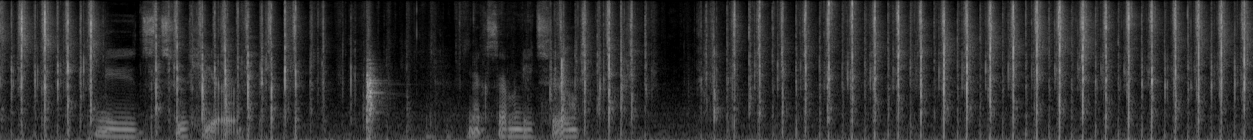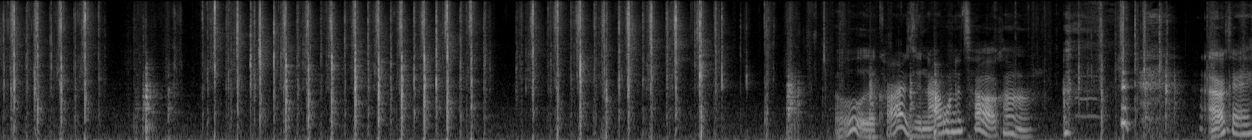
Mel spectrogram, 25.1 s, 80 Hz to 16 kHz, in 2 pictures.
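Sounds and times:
cards shuffled by hand: 0:00.0 - 0:04.3, 0:05.4 - 0:13.6, 0:14.2 - 0:21.1, 0:22.9 - 0:24.2.

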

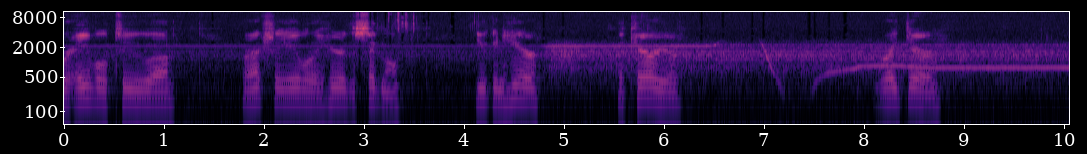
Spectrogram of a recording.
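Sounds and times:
sweeping radio tone: 0:04.2 - 0:10.0
radio beat-note whistle: 0:04.7 - 0:10.0.

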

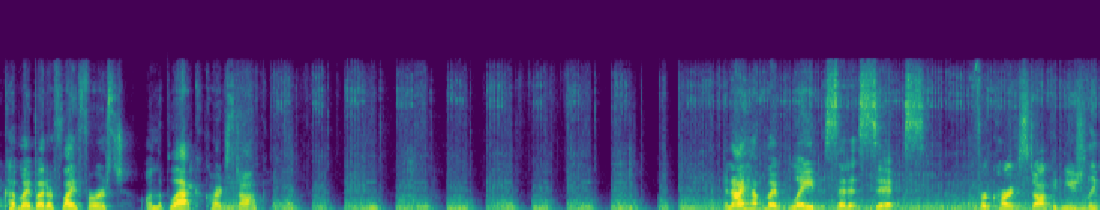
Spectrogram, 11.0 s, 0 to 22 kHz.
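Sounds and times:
cutting machine motors whirring: 0:02.2 - 0:11.0.

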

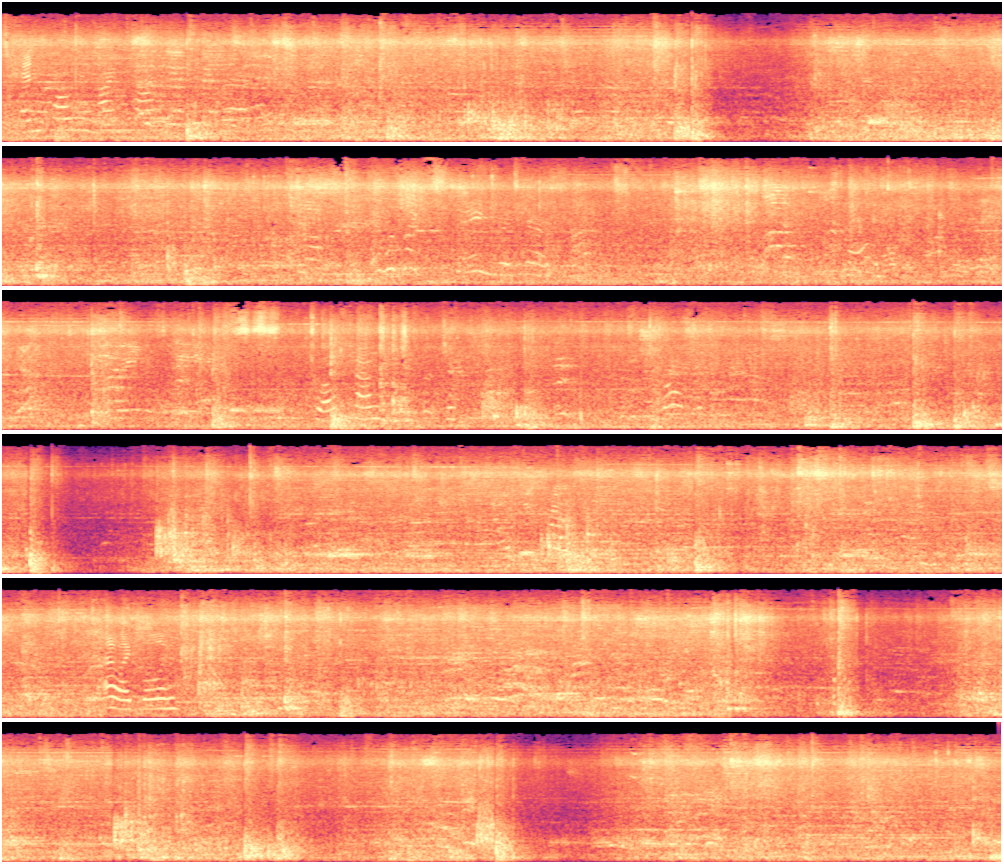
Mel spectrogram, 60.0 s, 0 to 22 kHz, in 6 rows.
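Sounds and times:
chatter of people: 0:00.0 - 0:59.9.

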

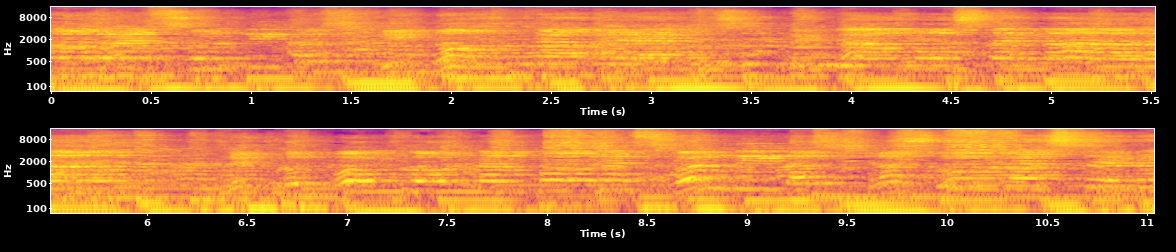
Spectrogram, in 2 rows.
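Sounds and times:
amplified backing track: 0:00.0 - 0:11.0
man singing karaoke: 0:00.0 - 0:11.0.

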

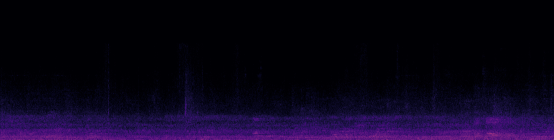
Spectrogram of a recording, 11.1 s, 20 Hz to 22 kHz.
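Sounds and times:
hall background murmur: 0:00.0 - 0:11.0.

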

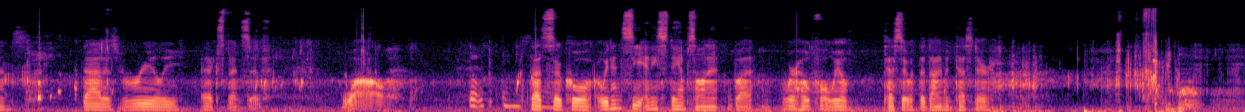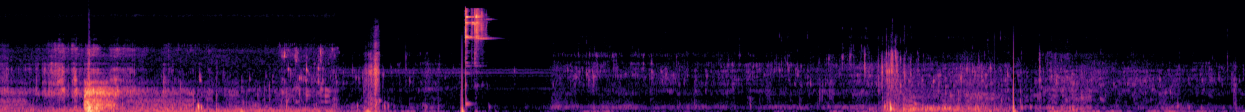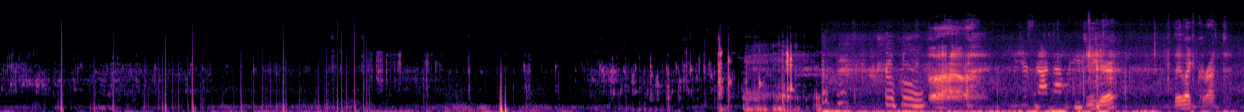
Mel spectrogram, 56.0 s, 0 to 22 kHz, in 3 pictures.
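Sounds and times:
underwater gurgling bubbles: 0:14.9 - 0:24.8, 0:27.2 - 0:40.8
water splashing and gurgling: 0:15.0 - 0:25.0, 0:27.1 - 0:54.9
faint underwater clicks: 0:53.6 - 0:55.8.

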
